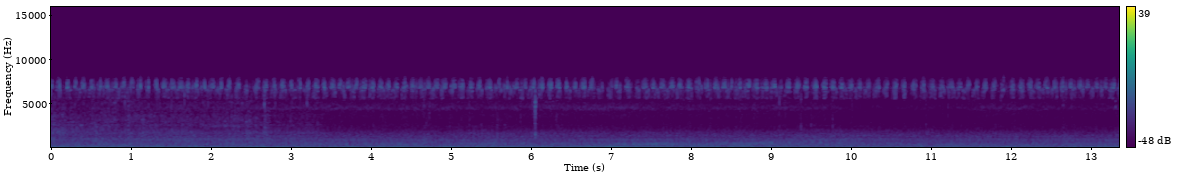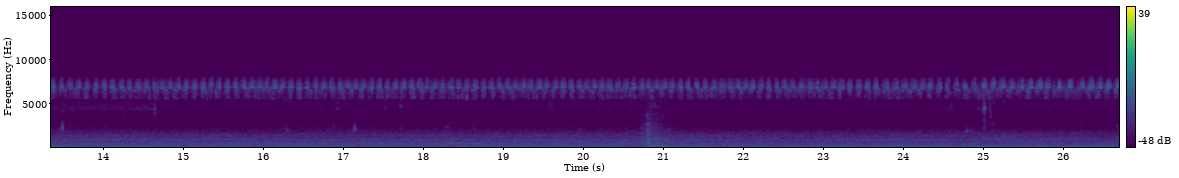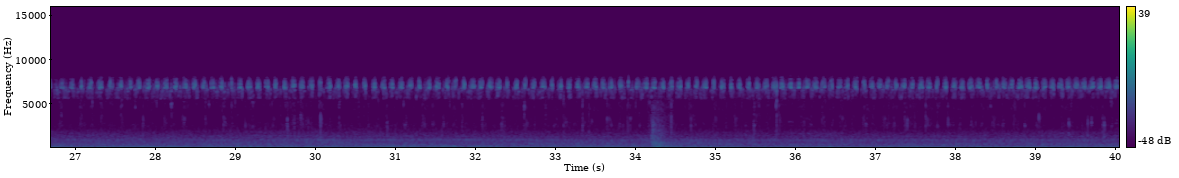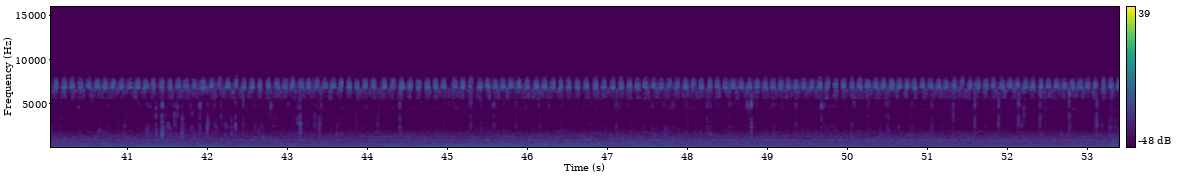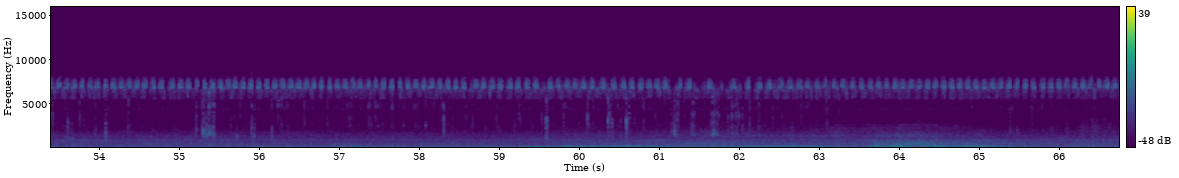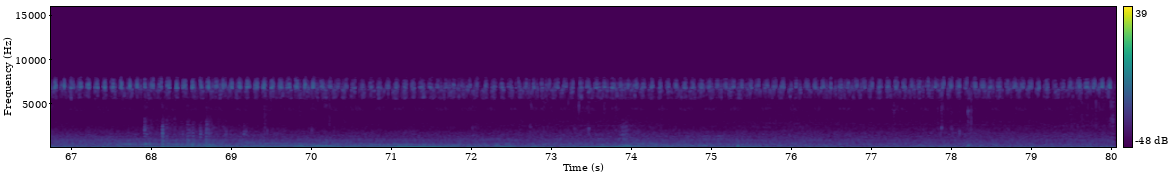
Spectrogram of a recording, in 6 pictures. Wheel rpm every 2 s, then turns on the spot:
0, 0, 0, 0, 0, 0, 0, 0, 0, 0, 0, 0, 0, 0, 0, 0, 0, 0, 0, 0, 0, 0, 0, 0, 0, 0, 0, 0, 0, 0, 0, 0, 0, 0, 0, 0, 0, 0, 0, 0.
none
